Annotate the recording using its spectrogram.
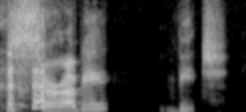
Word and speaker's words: Surabhi Veitch: SURABHI VEITCH.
